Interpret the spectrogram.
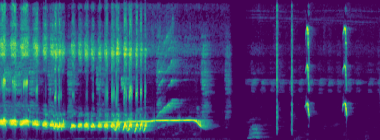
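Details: White-rumped shama singing a rapid run of buzzy, chattering notes that flows into a long, clear whistle rising slightly before dropping away. A few short, sharp high notes follow after a brief pause.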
